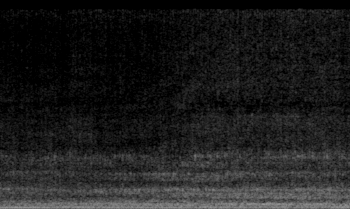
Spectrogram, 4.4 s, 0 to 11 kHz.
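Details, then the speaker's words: 1989 Jeep Cherokee Pioneer 4.0L I6 Renix, first start after overhaul: steady, even idle with low constant drone and no knocks; healthy, though owner notes slight rocker tick and wonders if harmonic balancer wobbles. "i don't know but uh everything else sounds like it's doing good"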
